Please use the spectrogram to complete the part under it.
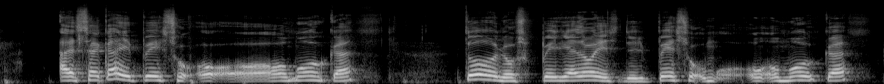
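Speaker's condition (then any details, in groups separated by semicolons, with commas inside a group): Cerebral palsy; monthly medication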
